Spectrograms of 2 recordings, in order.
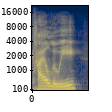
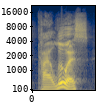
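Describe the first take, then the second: First: The surname is said with a French-style pronunciation. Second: The surname is said with a plain English pronunciation. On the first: The speaker calls it wrong. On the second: The speaker calls it right.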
